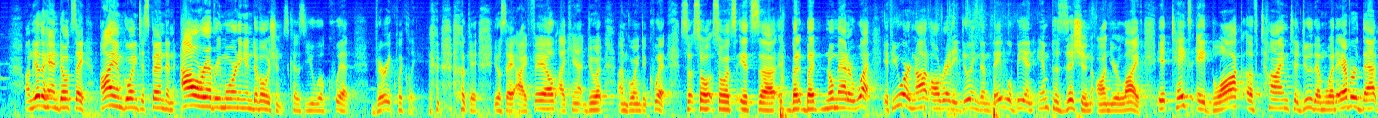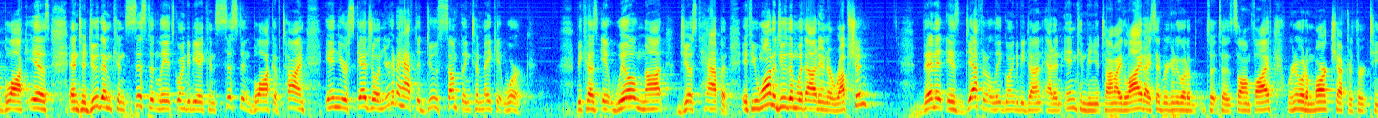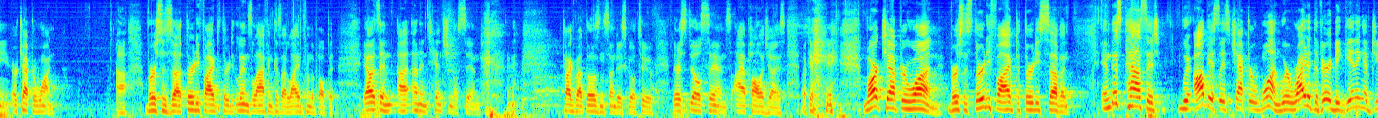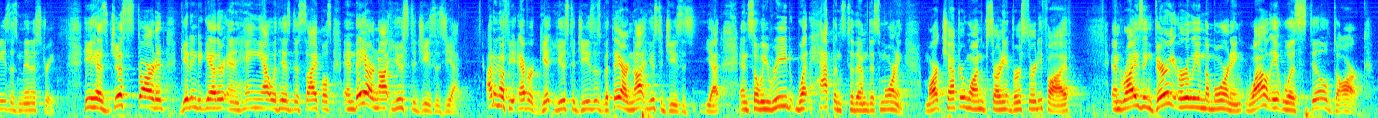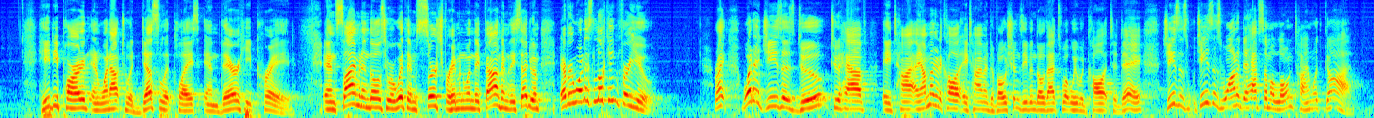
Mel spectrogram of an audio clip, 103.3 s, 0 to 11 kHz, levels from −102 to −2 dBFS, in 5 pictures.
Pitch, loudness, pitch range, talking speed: 175 Hz, -21 LUFS, 150-200 Hz, 205 wpm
